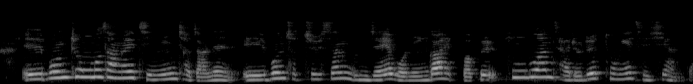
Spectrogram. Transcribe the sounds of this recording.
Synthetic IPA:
iɭbont͡ɕʰoŋmusʰaŋɯɭt͡ɕiɲint͡ɕʌd͡ʑanɯniɭbont͡ɕʌt͡ɕʰuɭs͈ɯnmund͡ʑe̞ewʌɲinɡwahe̞k̚p͈ʌbɯɭpʰuŋbuɦand͡ʑaɾjuɾɯɭtʰoŋɦe̞t͡ɕe̞ɕʰiɦanda

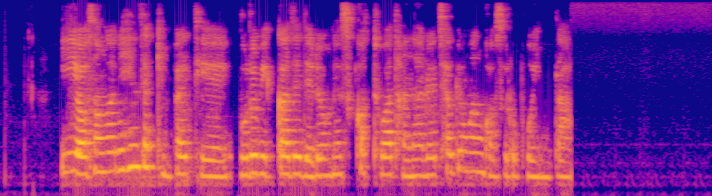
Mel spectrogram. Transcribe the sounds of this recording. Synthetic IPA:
ijʌsʰʌŋɯnçinsʰe̞k͈impʰaɭtʰie̞muɾɯbik͈ad͡ʑine̞ɾjʌunɯnsʰɯ̥kʰʌtʰɯwatanɦaɾɯɭt͡ɕʰaɡjoŋɦanɡʌsʰɯɾopoinda

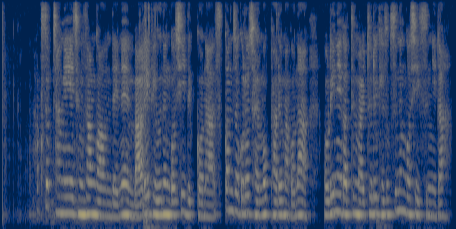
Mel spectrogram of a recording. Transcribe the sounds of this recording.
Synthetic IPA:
hak̚s͈ɯk̚t͡ɕ͈aŋeːt͡ɕɯŋs̬ʰaŋɡaunde̞nɯnmaɾɯɭpe̞unɯnɡʌɕʰinɯk̚k͈ʌnasʰu̥k̚k͈and͡ʑʌɡɯɾot͡ɕaɭmot̚p͈aɾɯmɦaɡʌna | ʌɾine̞ɡatʰɯnmaɭtʰuɾɯɭke̞sʰok̚s͈ɯnɯnɡʌɕʰiːs͈ɯmɲida

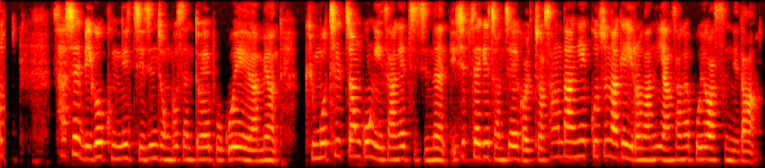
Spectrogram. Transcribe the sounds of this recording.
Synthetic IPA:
sʰaɕʰiɭmiɡuk̚k͈uŋɲit͡ɕid͡ʑint͡ɕʌŋbos͈ʰe̞ntʰʌe̞poɡoe̞ɦamjʌnkjumot͡ɕʰiɭt͡ɕ͈ʌŋɡoŋisʰaŋe̞t͡ɕid͡ʑinɯniɕʰip̚s͈e̞ɡit͡ɕʌnt͡ɕʰe̞ːkʌɭt͡ɕʰʌsʰaŋdaŋik͈ud͡ʑunɦaɡe̞iɾʌnanɯnjaŋsʰaŋɯɭpojʌwas͈ɯmɲida

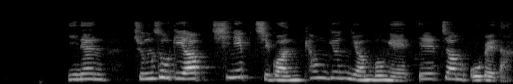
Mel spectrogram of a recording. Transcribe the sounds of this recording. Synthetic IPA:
inɯn | t͡ɕuŋsʰoɡiʌp̚ɕʰiɲip̚t͡ɕiɡwʌnpʰjʌŋɡjunjʌmboŋe̞iɭt͡ɕ͈ʌmobe̞da̰

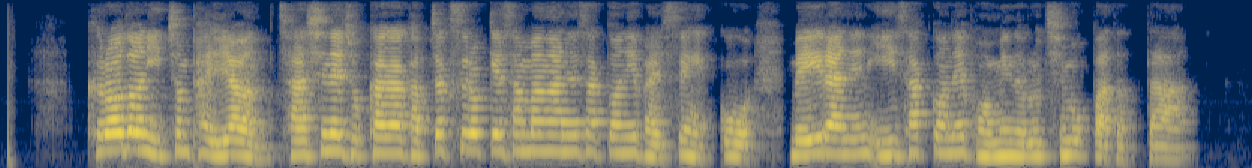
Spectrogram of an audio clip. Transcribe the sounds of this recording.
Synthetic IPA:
kɯɾʌdʌnit͡ɕʰʌnpʰaʎːʌnt͡ɕaɕʰine̞t͡ɕokʰaɡakap̚t͡ɕ͈ak̚s͈ɯɾʌp̚k͈e̞sʰamaŋɦanɯnsʰak͈ʌɲipaɭs͈e̞ŋɦe̞t̚k͈ome̞iɾanɯnisʰak͈ʌne̞pʌminɯɾot͡ɕimok̚p͈adat̚t͈a

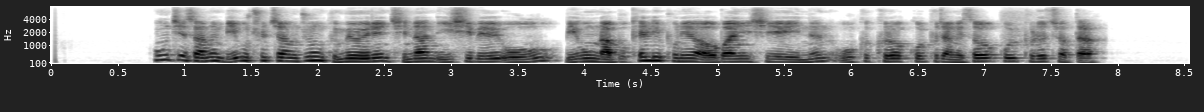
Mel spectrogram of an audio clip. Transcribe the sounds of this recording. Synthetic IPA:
hoŋd͡ʑisʰanɯnmiɡuk̚t͡ɕʰuɭt͡ɕ͈aŋd͡ʑuŋkɯmjoiɾint͡ɕinaniɕʰibiɾoumiɡuŋ̚nabukʰe̞ʎːipʰoɲiaʌbainɕʰie̞inːɯno̰kʰɯkʰɯɾʌk͈oɭpʰɯd͡ʑaŋe̞sʰʌk͈oɭpʰɯɭɦɯt͡ɕʰʌt̚t͈a

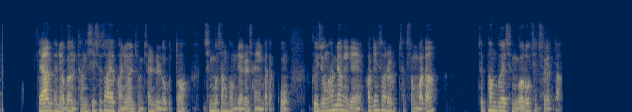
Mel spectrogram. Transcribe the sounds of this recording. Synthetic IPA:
te̞ɦanpjʌɲʌbɯntaŋɕʰisʰusʰaekwaɲoɦankjʌŋt͡ɕʰaɭdɯɭːobutʰʌt͡ɕɯŋmusʰaŋpʌmd͡ʑe̞ɾɯɭt͡ɕainbadak͈okɯd͡ʑuŋhanmːjʌŋe̞ɡe̞ɸwaɡinsʰʌɾɯɭt͡ɕak̚s͈ʌŋbada | tɯpʰanbue̞t͡ɕɯŋɡʌɾot͡ɕe̞t͡ɕʰuɾɦe̞t̚t͈a

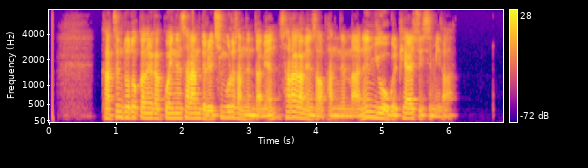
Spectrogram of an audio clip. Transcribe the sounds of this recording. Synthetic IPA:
katʰɯntodok͈anɯɭkak͈̚oinːɯnsʰaɾamdɯɾɯɭt͡ɕʰinɡuɾosamnɯndamjʌnsʰaɾaɡamjʌnsʰʌ̰panːɯnmanɯnjuoɡɯɭpʰiɦaɭs͈uis͈ɯmɲida̰

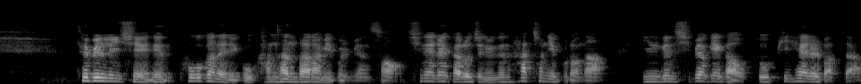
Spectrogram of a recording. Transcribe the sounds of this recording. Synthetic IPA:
tʰɯbiɭːiɕʰie̞nɯnpʰoɡuɡane̞ɾiɡokaŋɦanbaɾamibuɭmjʌnsʰʌ̰ɕʰine̞ɾɯɭkaɾod͡ʑinunɯnɦat͡ɕʰʌɲipuɾʌna̰ | inɡɯnɕʰibjʌɡe̞kaok̚t͈opʰiɦe̞ɾɯɭpat̚t͈a̰

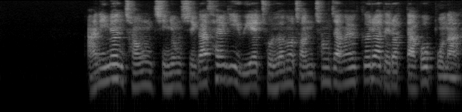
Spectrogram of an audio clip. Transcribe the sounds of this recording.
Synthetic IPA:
a̰ɲimjʌnt͡ɕʌŋt͡ɕiɲoŋɕ͈iɡasʰaɭɡiɥiɦe̞t͡ɕojʌnot͡ɕʌnt͡ɕʰʌŋd͡ʑaŋɯɭk͈ɯɾjʌdɯɾjʌt̚t͈aɡopona

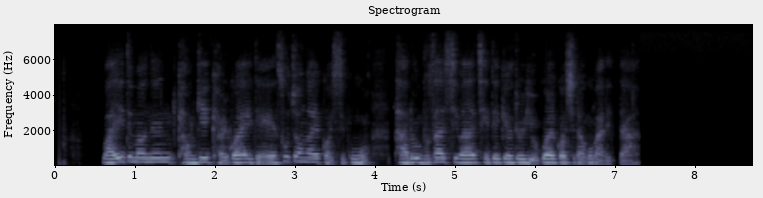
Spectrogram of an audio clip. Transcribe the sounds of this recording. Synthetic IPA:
waidɯmʌnɯnkjʌŋɡikjʌɭɡwae̞de̞ɦesʰod͡ʑʌŋɦaɭk͈ʌɕʰiɡopaɾomusʰaɕʰiwat͡ɕe̞de̞ɡjʌɾɯɭjoɡuɦaɭk͈ʌɕʰiɾaɡomaɾɦe̞t̚t͈a

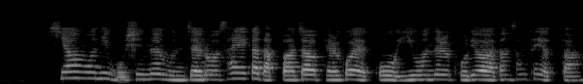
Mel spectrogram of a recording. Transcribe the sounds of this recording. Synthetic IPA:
ɕʰijʌŋʌɲimoɕʰinɯnmund͡ʑe̞ɾosʰaeɡanap͈ad͡ʑʌpjʌɭɡwʌɦe̞t̚k͈oiwʌnɯɭkoɾjʌɦadʌnsʰaŋtʰe̞jʌt̚t͈a

